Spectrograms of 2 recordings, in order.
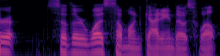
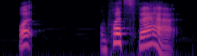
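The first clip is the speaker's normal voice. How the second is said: high, raised, put-on young little girl voice; 11 semitones higher, 7 dB louder than usual. Lacking Tara, the speaker attempts a little girl voice for the character himself. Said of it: "I can't do little girl voices".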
